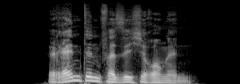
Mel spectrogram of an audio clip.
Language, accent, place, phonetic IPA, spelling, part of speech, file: German, Germany, Berlin, [ˈʁɛntn̩fɛɐ̯ˌzɪçəʁʊŋən], Rentenversicherungen, noun, De-Rentenversicherungen.ogg
- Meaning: plural of Rentenversicherung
